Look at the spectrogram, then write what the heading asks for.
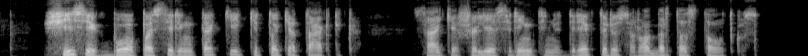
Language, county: Lithuanian, Vilnius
